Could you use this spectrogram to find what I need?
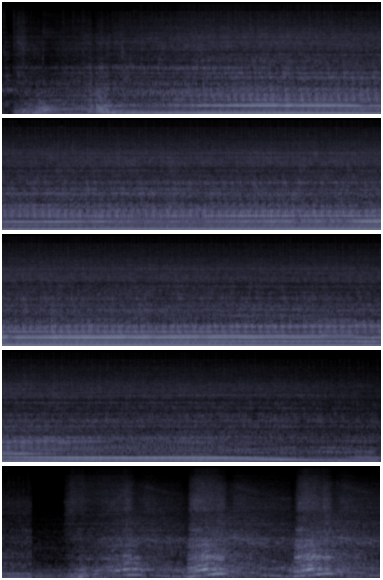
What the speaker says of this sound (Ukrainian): Зараз послухаємо холодний старт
